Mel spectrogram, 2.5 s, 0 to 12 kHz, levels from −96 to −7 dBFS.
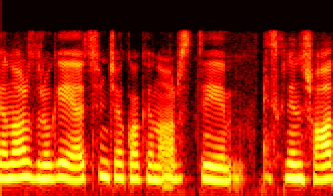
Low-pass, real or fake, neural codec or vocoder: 7.2 kHz; real; none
